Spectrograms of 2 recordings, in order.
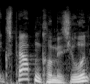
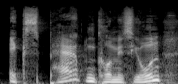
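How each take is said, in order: First: The word is said plainly, without irony. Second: The word is said ironically, as if in quotes. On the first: The experts are taken at face value. The speaker calls it wrong. "das habe ich falsch betont" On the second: The experts' expertise is being doubted. The speaker calls it right. "so betonen müssen, damit man die Anführungsstriche vor Expertenkommission besser hören kann"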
